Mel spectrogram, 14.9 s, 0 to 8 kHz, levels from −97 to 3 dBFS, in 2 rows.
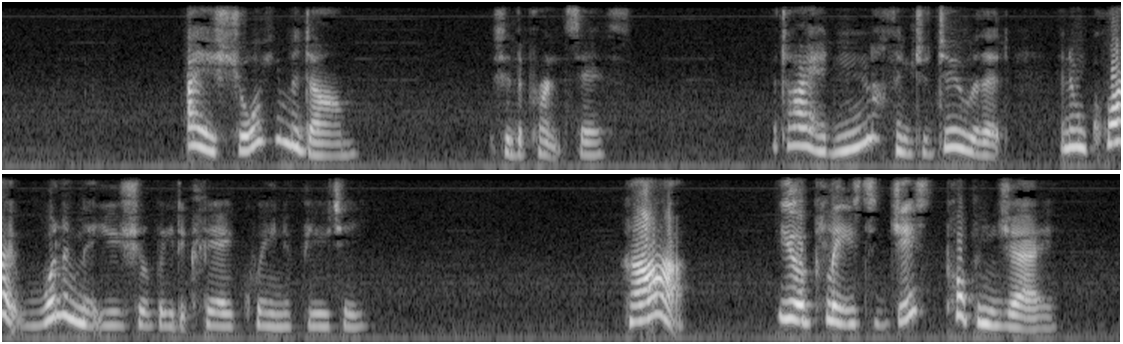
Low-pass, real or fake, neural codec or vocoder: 7.2 kHz; real; none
